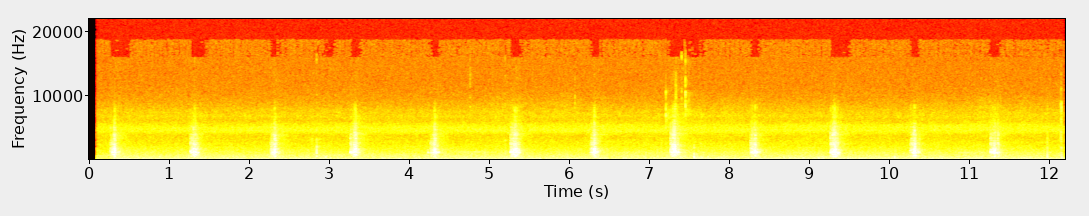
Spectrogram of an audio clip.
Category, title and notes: Sound effects > Other mechanisms, engines, machines
ticking of the clock 2
ticking of the clock
clock, ticking, time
